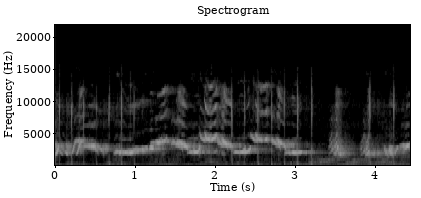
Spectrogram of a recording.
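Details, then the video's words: Indonesian bird singing long sliding whistles that glide up and down, broken by sharp clicking noises throughout. "suaranya sangat menarik.(burung)."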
